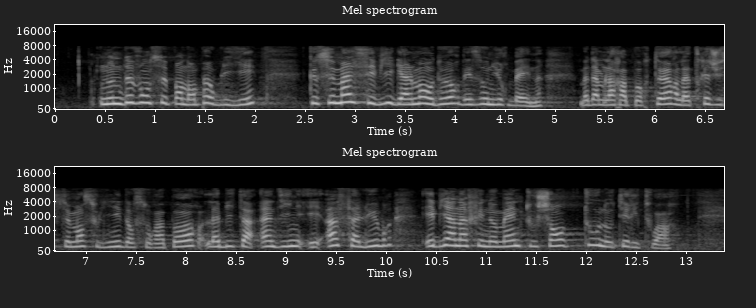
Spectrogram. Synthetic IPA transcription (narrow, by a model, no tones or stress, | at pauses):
nunəd̪əvɔ̃səpɑ̃d̪ɑ̃paublije | kəsəmalsevieɡalmɑ̃od̪əɔʁd̪ezonyʁbɛn | mad̪amlaʁapɔʁt̪œʁlat̪χɛʒyst̪əmɑ̃suliɲed̪ɑ̃sɔ̃ʁapɔʁlabit̪aʔɛ̃d̪iɲeʔɛ̃salybʁ | ebjɛ̃nɛ̃fenɔmɛnt̪uʃɑ̃t̪unot̪eʁit̪waːʁ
